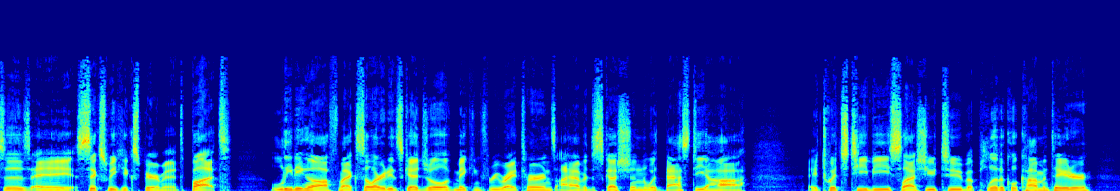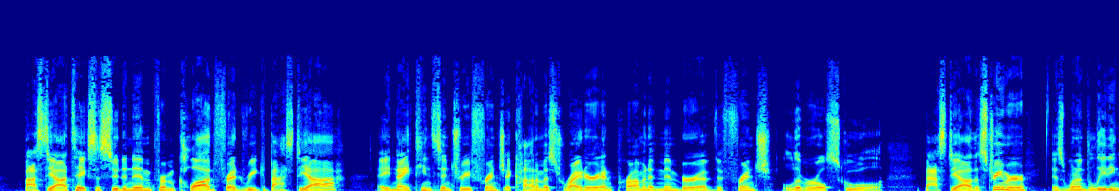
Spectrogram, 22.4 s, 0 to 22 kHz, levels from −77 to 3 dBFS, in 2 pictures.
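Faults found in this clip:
No faults found in the speech recording; no symptoms to attribute to any component.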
